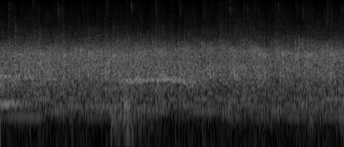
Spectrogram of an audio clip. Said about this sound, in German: Kann man Kim Roland einen großen Applaus geben und der ganzen Family.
